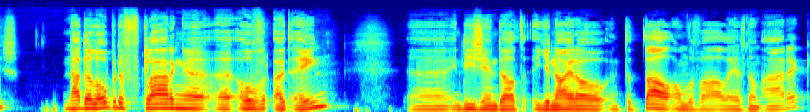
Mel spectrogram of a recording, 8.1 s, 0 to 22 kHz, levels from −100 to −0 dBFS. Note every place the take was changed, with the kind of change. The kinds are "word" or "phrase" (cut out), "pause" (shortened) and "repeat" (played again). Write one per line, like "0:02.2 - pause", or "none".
none

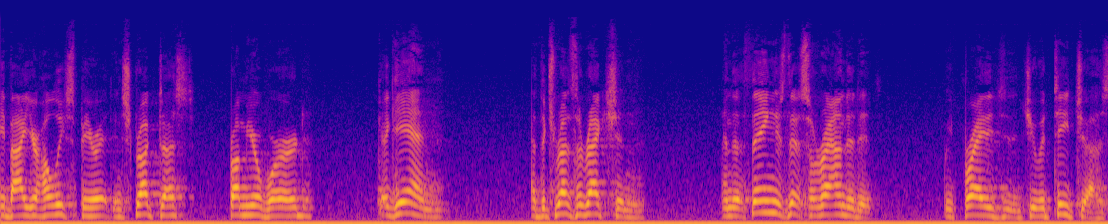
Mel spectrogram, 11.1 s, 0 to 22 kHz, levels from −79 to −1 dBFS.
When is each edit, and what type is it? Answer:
0:03.8 - phrase
0:05.5 - word

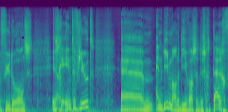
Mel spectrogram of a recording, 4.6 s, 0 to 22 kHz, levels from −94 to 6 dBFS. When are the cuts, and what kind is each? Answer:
0:03.1 - word
0:03.5 - word

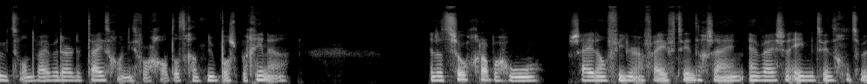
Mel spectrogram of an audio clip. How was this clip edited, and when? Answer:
none

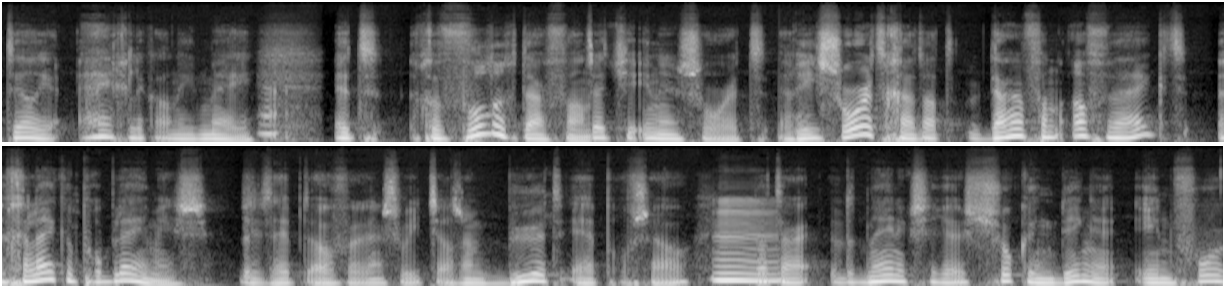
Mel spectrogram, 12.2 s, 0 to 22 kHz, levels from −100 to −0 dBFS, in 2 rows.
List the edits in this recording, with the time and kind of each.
0:01.6 - pause
0:02.9 - word
0:04.6 - phrase
0:06.0 - pause
0:07.3 - phrase
0:10.2 - word

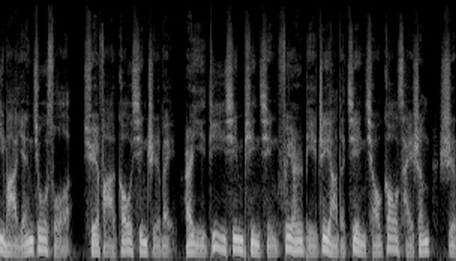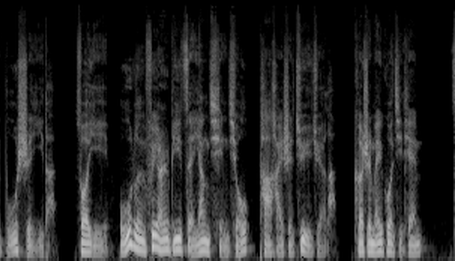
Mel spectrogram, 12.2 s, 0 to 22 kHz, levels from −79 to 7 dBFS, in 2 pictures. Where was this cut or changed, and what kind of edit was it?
0:02.4 - pause
0:07.0 - pause
0:09.4 - pause
0:10.7 - pause

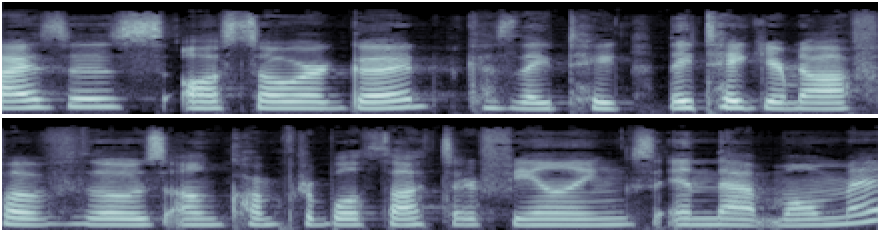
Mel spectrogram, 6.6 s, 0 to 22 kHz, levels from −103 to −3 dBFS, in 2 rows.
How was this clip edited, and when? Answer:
0:02.4 - word
0:03.0 - word

